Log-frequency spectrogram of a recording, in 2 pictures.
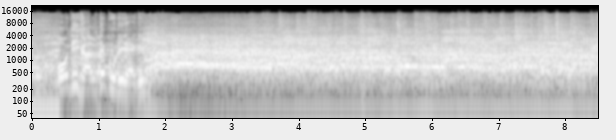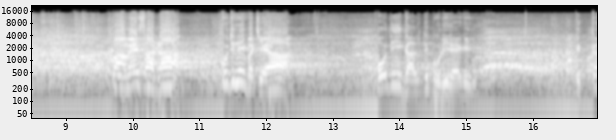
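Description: An elderly man recites loudly and with feeling through a microphone and loudspeakers, in a large echoing space.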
